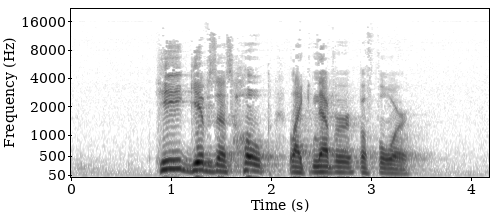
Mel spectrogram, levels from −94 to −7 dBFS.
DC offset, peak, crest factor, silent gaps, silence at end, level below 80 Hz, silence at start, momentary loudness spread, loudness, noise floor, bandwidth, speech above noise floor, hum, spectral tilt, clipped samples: under 0.1%; -8 dBFS; 20 dB; none; 0.8 s; -66 dBFS; 0.9 s; 9 LU; -26 LUFS; -69 dBFS; 10.5 kHz; 44 dB; none; -8 dB/octave; under 0.1%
